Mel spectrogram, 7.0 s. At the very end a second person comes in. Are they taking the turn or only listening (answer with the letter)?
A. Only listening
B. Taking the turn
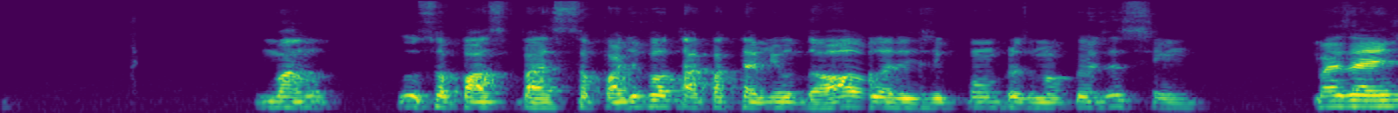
A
